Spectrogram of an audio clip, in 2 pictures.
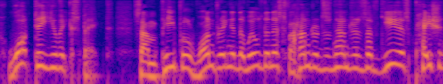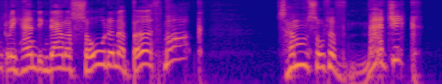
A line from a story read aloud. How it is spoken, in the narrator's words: He spat the word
